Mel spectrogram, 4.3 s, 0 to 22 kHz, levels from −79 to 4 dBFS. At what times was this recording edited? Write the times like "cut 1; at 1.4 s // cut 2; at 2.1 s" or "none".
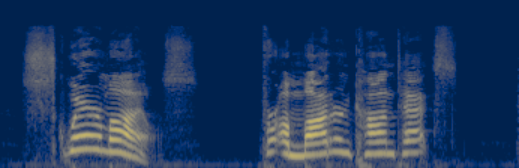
cut 1; at 2.0 s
